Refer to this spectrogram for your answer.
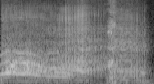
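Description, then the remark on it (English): A wet, buzzing raspberry blown with the lips by a child, a fart-like sputter held steadily for about two seconds with a brief break near the end. “That's not you farting. You're making that noise with your mouth.”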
